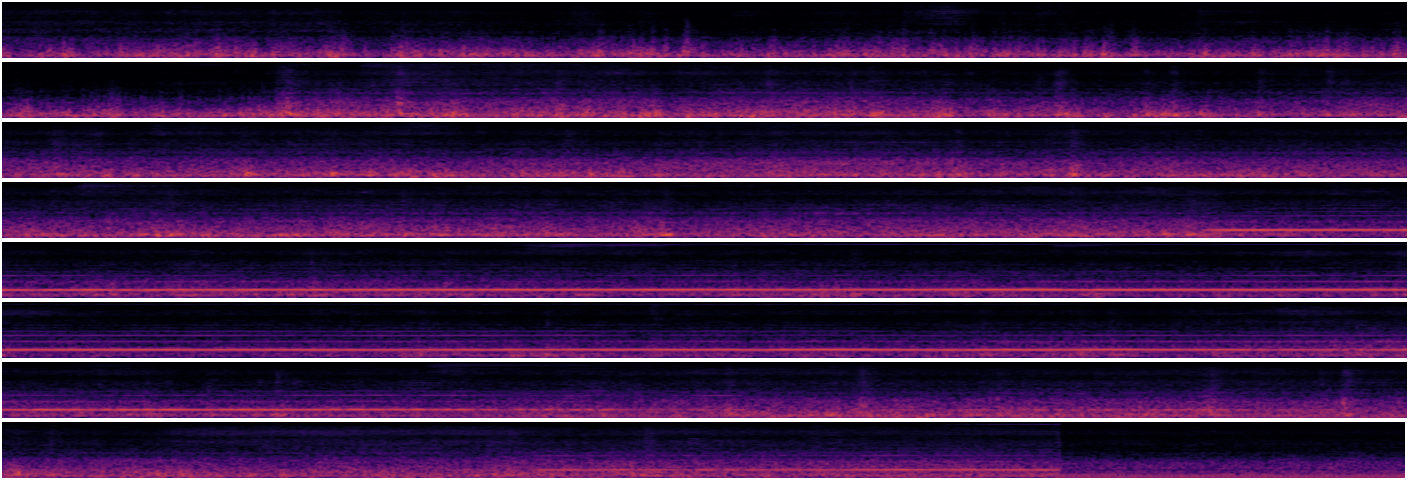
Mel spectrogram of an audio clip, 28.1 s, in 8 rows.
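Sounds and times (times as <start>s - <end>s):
train wheels rumbling and clattering: 0.0s - 27.3s
steam locomotive whistle: 13.5s - 24.4s, 25.8s - 27.2s.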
